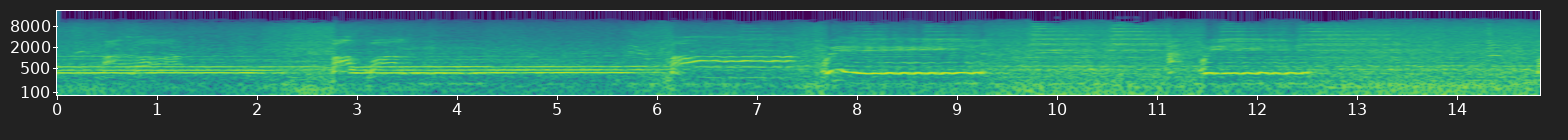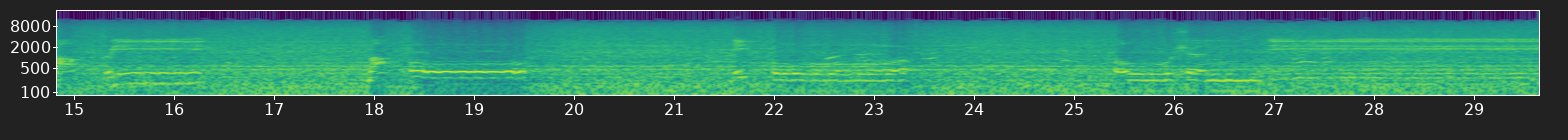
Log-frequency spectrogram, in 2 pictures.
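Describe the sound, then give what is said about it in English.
A river steamboat's engine churns steadily underneath as the boat casts off and gets under way, while a steam whistle sounds repeatedly, its chorded, multi-toned blasts varying in length and pitch, some short toots, others long, loud wails. “On a steam-powered journey along the rivers of America.”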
